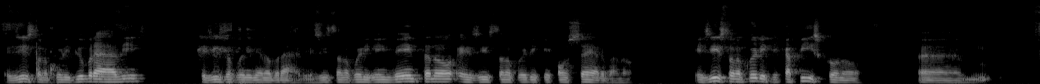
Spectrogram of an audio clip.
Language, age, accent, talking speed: Italian, 50-69, native, 120 wpm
